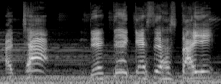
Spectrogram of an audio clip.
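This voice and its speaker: A woman voicing an excitable, grumpy cartoon father and uncle who exclaims and repeats his words. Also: high-pitched, fairly quick, over loud music. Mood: scolding. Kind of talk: cartoon comedy voice acting.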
